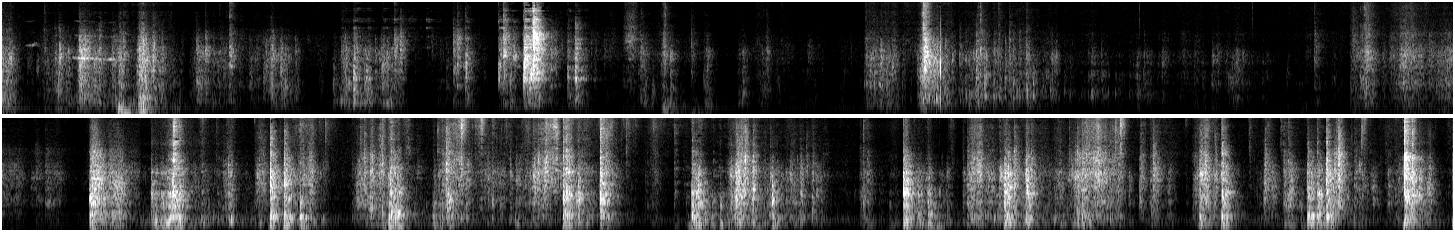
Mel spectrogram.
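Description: An apartment door opening, scattered footsteps and knocks, then from about halfway a dense run of rustling and clatter as a shopping bag is unpacked and tin cans are set down on a kitchen counter.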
